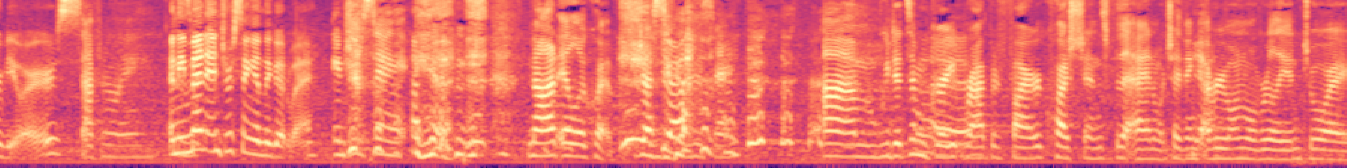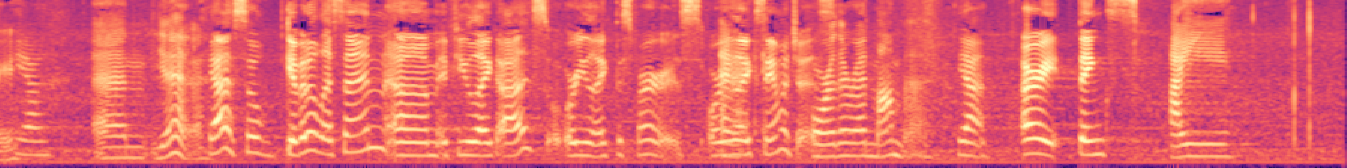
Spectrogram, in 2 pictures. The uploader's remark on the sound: We recorded in a loud gym so be patient with the audio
